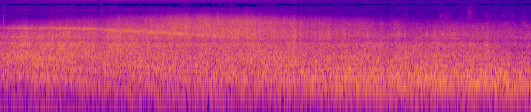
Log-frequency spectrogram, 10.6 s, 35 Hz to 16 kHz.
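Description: Red Arrows formation of BAE Hawk T1 jets passing overhead: a loud, steady jet-engine roar. A high whine within it falls in pitch over the first few seconds as the jets go by.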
